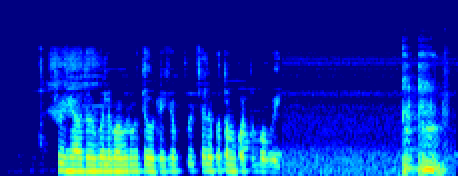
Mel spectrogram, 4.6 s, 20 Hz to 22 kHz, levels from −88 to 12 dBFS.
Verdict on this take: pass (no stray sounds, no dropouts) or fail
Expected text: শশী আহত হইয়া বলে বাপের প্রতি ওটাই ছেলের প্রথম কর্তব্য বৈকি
fail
